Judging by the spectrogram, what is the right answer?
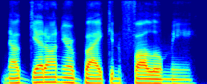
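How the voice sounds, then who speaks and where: A man's voice: fairly low pitch, steady tone, normal speed, dark tone, smooth, no echo, clean studio sound, natural voice. A man playing a brash, cynical male demon who speaks bluntly and scornfully in an audio roleplay. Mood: commanding, impatient. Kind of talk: dramatic audio roleplay addressed to the listener.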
